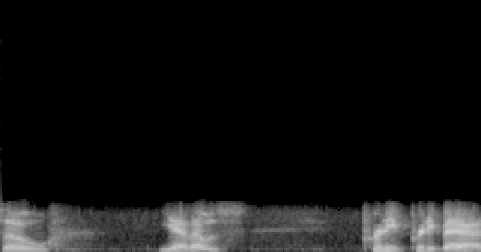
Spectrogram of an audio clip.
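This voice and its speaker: A man with a high pitch and lively intonation at a moderate pace. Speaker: NASCAR fan vlogger. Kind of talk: casual talk to camera. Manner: hesitant, with stutters and pauses.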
